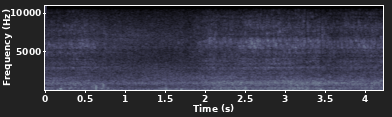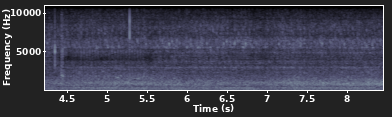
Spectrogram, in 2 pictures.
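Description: Car engine idling steadily, an even low hum that holds one pitch with no revving.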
